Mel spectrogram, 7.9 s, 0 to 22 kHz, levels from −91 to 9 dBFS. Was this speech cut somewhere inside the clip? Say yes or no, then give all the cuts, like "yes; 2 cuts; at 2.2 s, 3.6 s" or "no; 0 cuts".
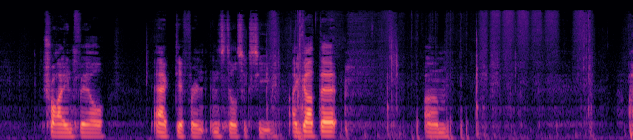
no; 0 cuts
